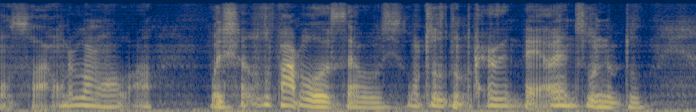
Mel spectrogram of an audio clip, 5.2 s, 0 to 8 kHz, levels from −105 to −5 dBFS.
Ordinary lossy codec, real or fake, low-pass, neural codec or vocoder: none; fake; 7.2 kHz; autoencoder, 22.05 kHz, a latent of 192 numbers a frame, VITS, trained on many speakers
